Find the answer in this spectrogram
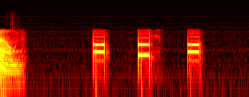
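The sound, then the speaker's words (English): Conference line muting beeps on a TVF call, sounding when lines are muted: four short, bright two-tone electronic beeps at a steady pace, about half a second apart, following a brief harmonic burst at the start. “The beeps that you hear are when muting the conference line.”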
